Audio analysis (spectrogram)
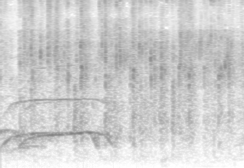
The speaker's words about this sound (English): Thank you, praise team. What a wonderful time of worship and praise today. Give them a hand clap.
